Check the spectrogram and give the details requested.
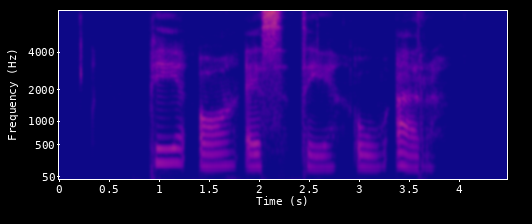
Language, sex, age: Swedish, female, 29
